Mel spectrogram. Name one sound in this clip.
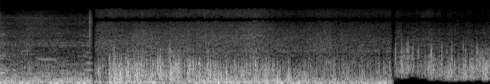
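Water churns and splashes against a ferry's hull.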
